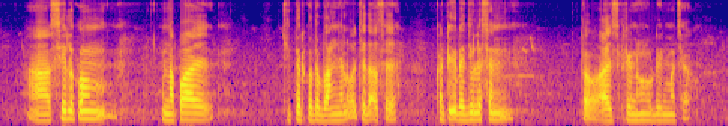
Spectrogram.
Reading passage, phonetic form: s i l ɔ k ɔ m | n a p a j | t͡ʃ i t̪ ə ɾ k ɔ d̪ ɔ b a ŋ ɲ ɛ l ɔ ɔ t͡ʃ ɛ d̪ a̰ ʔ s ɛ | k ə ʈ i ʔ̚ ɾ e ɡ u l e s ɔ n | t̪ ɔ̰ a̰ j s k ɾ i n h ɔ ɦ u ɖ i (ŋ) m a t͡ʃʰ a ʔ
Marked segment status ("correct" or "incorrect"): incorrect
